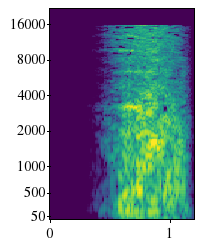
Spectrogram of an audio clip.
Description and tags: Tech Glitch 10 Serious Glitch
glitch, effect, generated, lo-fi, fx, electric, noise, abstract, sfx, low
